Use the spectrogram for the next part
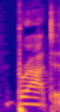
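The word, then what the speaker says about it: брат: Brat is how you say brother in Russian.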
